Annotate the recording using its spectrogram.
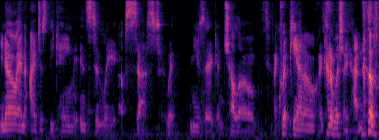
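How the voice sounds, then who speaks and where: A fairly low-voiced man with an American accent speaks at a moderate pace, with ordinary pitch variation and big swings in loudness. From Texas, Houston. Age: 30s. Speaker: orchestral cellist. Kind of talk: interview. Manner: casual, hesitant with many fillers.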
